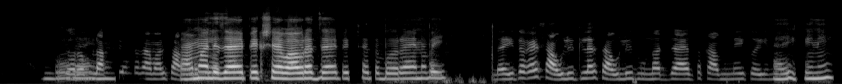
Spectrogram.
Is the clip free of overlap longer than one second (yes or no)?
no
